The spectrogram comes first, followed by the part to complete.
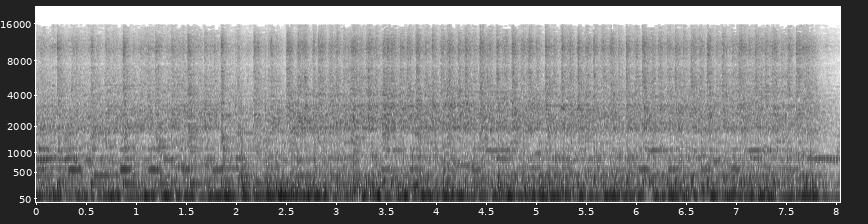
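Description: A Sasak gendang beleq gamelan from Lombok playing at full tilt: large double-headed gendang beleq drums beaten in a fast pattern under a dense, continuous clash of many paired hand cymbals. A reed puput carries a melody of short held notes over the percussion, clearest in the first couple of seconds.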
